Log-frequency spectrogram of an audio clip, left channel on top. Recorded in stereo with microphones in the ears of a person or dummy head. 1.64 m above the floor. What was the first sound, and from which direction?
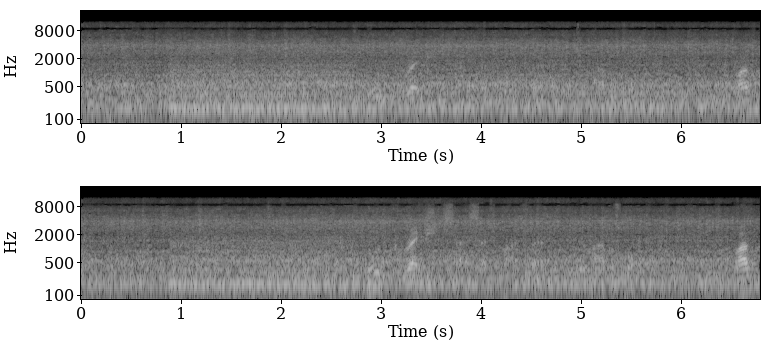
A microwave, 15° left (ahead or behind).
